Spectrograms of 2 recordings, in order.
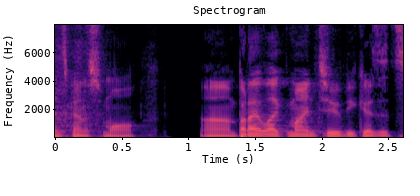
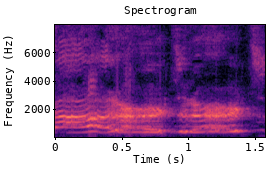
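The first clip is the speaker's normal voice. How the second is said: put-on pained scream, higher and louder; 7 dB louder than usual. Retelling a stinging shower after the pool: imitating own past screaming in pain. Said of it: "just screaming at the top of my lungs".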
